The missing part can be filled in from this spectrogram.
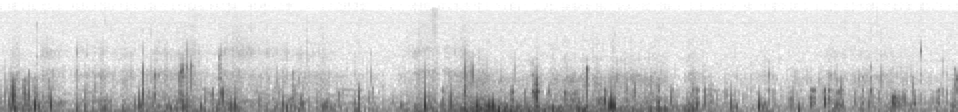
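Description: Frequent gurgling, bubbling and rumbling noises, irregular in loudness, from the belly during digestion after a large meal; normal bowel sounds.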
